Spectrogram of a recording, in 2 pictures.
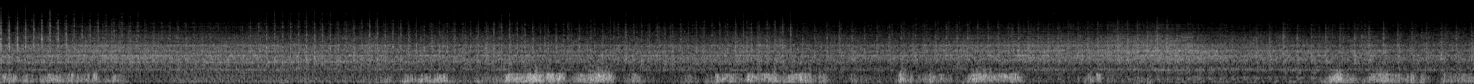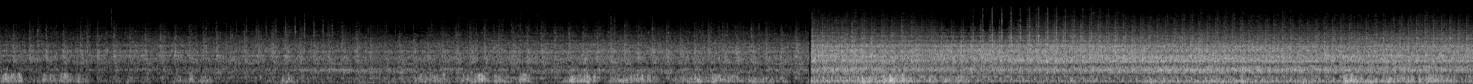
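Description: Kubota RT single-cylinder diesel engine of a two-wheel walking tractor running under load while plowing, with irregular low thumps throughout. About 23 seconds in the engine becomes suddenly louder and closer.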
